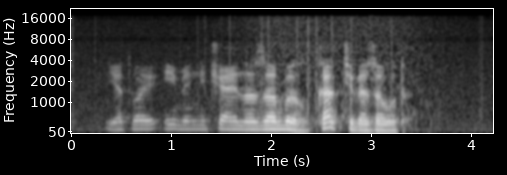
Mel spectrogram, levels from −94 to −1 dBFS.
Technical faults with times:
0.00-4.23 overdone noise removal

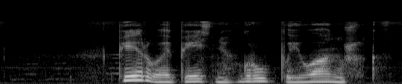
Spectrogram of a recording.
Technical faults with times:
none

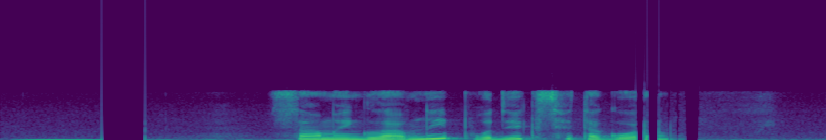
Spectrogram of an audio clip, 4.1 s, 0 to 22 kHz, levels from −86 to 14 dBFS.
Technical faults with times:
0.51-0.72 Bluetooth dropout
3.18-3.50 Bluetooth dropout

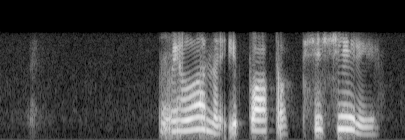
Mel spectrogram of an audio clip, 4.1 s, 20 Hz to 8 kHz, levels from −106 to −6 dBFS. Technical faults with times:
0.00-4.05 AMR narrowband mobile codec

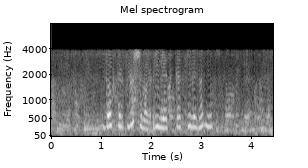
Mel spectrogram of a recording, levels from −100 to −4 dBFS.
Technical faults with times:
0.00-4.46 Speex codec

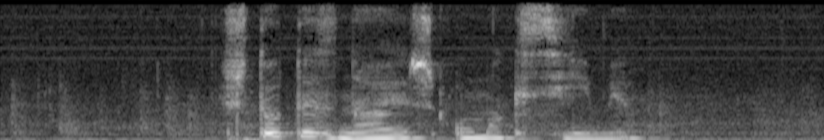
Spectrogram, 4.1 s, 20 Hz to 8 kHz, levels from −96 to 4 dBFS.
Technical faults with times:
none

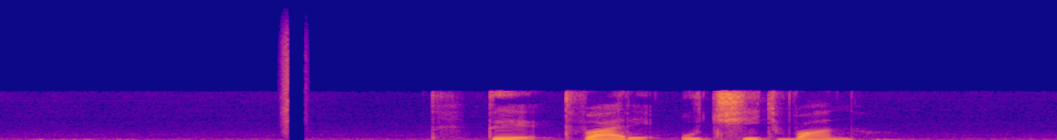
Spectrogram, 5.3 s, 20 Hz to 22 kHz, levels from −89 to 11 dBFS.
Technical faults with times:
1.39-1.54 wireless microphone squelch dropout

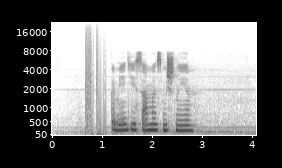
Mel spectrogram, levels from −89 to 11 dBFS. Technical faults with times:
0.67-1.08 loose connector crackle

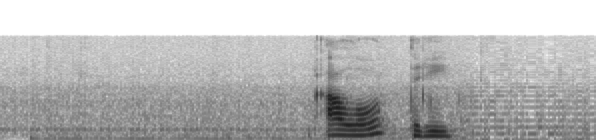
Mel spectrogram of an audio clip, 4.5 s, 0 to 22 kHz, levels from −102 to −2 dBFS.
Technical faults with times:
3.50-4.48 robotic sound from repeated short buffers

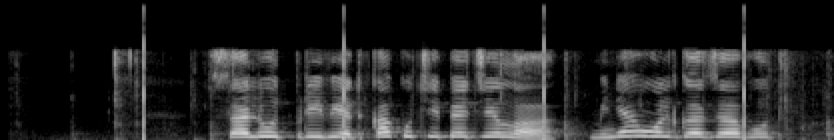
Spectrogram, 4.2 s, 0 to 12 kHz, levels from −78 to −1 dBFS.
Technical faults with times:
0.71 file header played as audio
1.71 file header played as audio
2.71 file header played as audio
3.72 file header played as audio

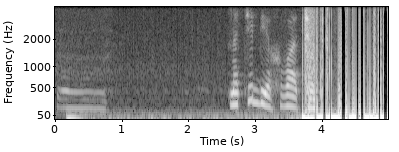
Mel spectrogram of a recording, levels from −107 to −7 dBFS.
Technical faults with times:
3.71-5.00 linear audio read as companded

